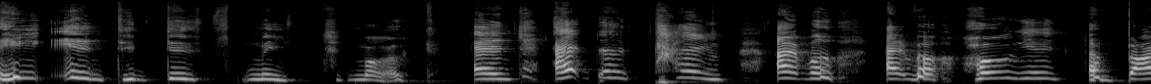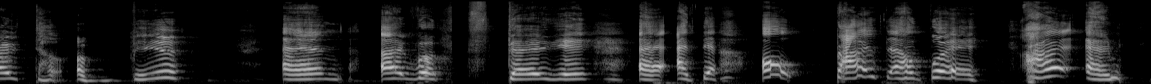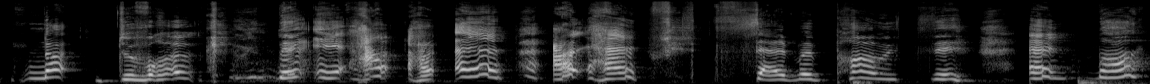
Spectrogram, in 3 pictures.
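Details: Dysarthria in a 63-year-old woman with cerebral palsy who needs help at new doctor visits so doctors understand her speech.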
